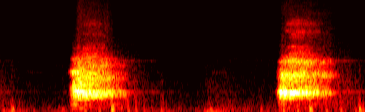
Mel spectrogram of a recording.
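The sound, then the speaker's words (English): Two loud dog barks, roughly a second and a half apart, each a full harsh woof, with quiet gaps and no one talking. “Oh no. I have a tech dog.”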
